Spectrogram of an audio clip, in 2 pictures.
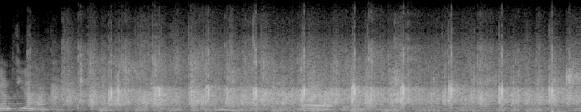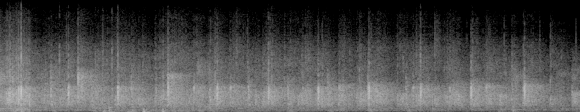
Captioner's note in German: Beifall bei der LINKEN und der SPD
